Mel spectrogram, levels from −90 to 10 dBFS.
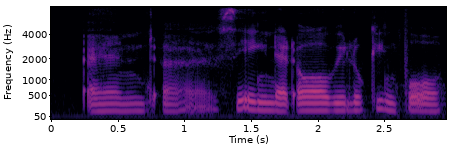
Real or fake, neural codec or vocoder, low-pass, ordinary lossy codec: real; none; none; none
